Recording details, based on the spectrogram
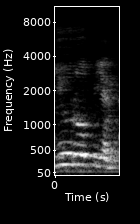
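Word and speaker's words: European: लेकिन अगर इसका हम प्रोनाउंसिएशन करेंगे, साउंड की बात हो रही है, अगर प्रोनाउंसिएशन करेंगे तो यूरोपियन ऐसा कुछ आएगा।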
